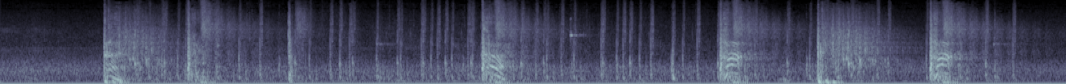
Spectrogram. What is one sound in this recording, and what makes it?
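A tennis ball is struck hard with a racket, again and again.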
